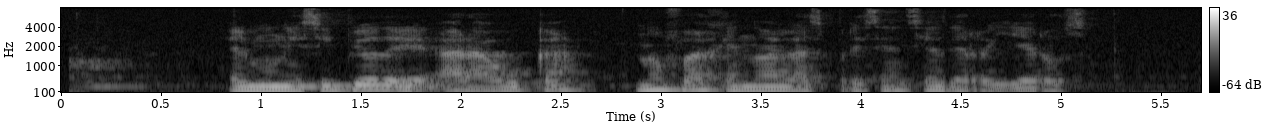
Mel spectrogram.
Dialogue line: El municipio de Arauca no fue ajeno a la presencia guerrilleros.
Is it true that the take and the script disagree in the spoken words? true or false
false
